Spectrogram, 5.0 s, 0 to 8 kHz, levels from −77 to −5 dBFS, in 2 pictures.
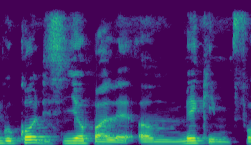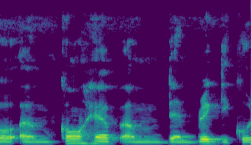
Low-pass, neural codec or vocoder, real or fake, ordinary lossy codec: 7.2 kHz; none; real; none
